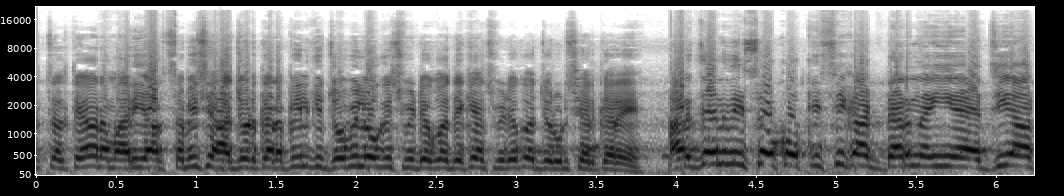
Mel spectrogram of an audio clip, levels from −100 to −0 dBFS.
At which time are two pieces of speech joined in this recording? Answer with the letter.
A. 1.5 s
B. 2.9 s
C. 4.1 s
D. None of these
C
